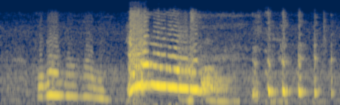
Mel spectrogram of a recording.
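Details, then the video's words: Shamus, a pet dog, howling at a neighborhood contractor while being encouraged: a falling whine, then a loud sustained howl sliding gently downward for about a second, followed by a quick run of short yips. "Shamus Howls"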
